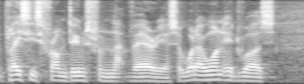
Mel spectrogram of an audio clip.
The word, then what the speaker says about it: Latveria: Latveria, yeah.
